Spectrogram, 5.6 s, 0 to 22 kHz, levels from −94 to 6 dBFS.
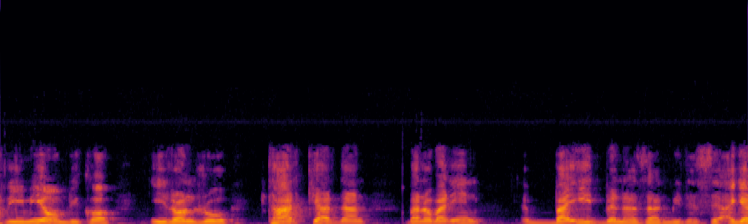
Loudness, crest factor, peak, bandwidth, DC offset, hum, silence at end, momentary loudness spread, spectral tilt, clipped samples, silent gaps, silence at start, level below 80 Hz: -23 LUFS; 18 dB; -4 dBFS; 8 kHz; under 0.1%; none; 0 s; 10 LU; -5.5 dB/octave; under 0.1%; none; 0 s; -60 dBFS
